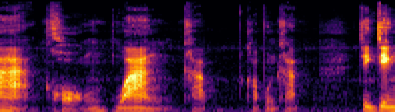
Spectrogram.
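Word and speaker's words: ของว่าง: สวัสดี ครับ ร้าน เค้ก ของ ว่าง ครับ อ่าน ว่า ของ ว่าง ครับ ขอบคุณ ครับ จริง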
